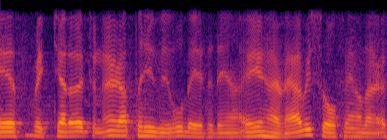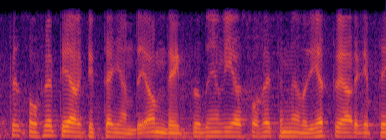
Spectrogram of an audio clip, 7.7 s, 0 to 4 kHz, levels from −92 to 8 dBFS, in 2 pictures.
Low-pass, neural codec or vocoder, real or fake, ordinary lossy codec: 3.6 kHz; codec, 16 kHz, 1 kbps, X-Codec, HuBERT features, trained on general audio; fake; none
